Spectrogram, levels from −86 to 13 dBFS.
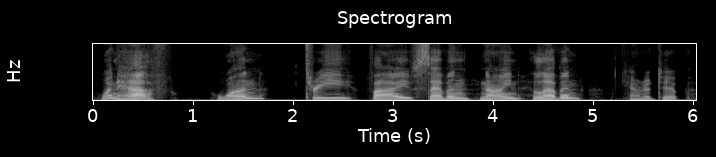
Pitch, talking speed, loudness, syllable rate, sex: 180 Hz, 100 wpm, -19 LUFS, 3.8 syllables/s, male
